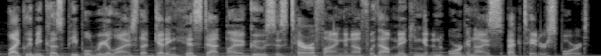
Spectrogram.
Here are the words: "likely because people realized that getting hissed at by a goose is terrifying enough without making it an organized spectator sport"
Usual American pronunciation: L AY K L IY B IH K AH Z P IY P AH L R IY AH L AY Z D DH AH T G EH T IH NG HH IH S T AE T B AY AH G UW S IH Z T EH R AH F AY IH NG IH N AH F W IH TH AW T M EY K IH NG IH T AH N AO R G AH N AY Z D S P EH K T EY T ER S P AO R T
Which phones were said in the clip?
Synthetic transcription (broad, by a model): L AY K L IY B IH K AH Z P IY P L R IY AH L AY Z DH AH T G EH T IH NG HH IH S T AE T B AY AH G UW S IH Z T EH R AH F AY IH NG IH N AH F W IH TH AW T M EY K IH NG IH T N AO R G AH N AY Z D S P EH K T EY T ER S P AO R T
